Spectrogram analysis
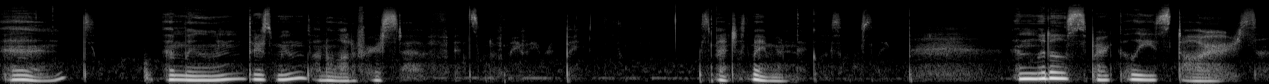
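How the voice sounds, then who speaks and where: A woman speaks in a very soft, dark ASMR voice, mostly whispered and full of breath. She is gentle and casual, drifting between whisper and quiet voiced speech as she shows things off. The sound is close and dry. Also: mid-range voice, slow pace, slightly rough, dry recording. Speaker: ASMR video host. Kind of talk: ASMR show and tell, whispered and soft-spoken. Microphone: close microphone, dry sound.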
